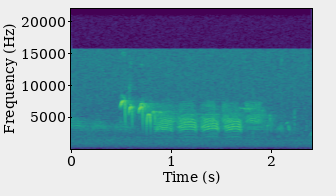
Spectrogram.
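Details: A black-capped chickadee's alarm call, which makes a nuthatch freeze: a few thin, high chips, then about four hoarse, buzzy dee notes in quick succession, over a faint background hiss.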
